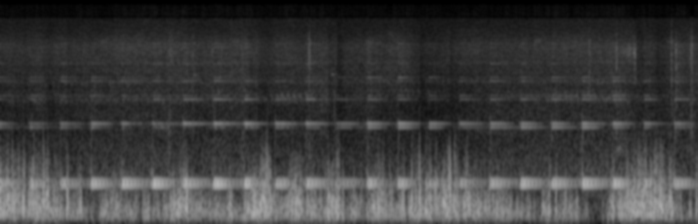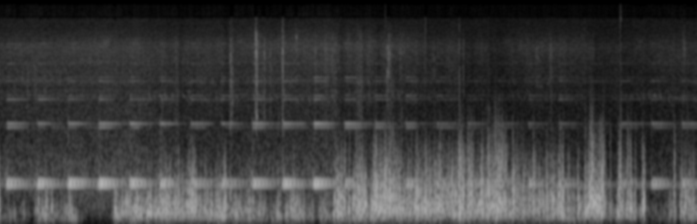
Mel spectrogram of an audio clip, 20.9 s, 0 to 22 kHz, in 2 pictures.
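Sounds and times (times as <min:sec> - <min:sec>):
passing electric train rumble: 0:00.0 - 0:20.9
level crossing bell ringing: 0:00.5 - 0:16.8.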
